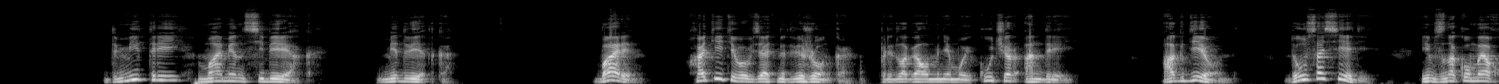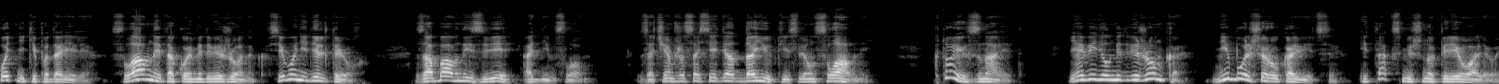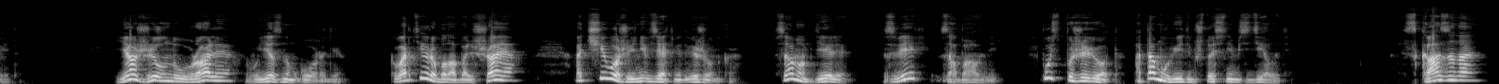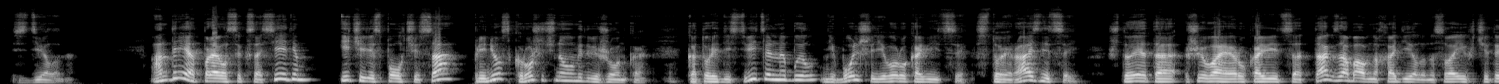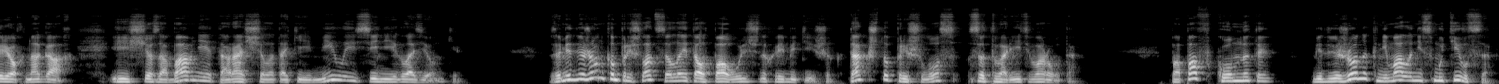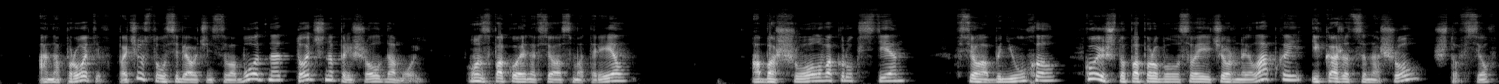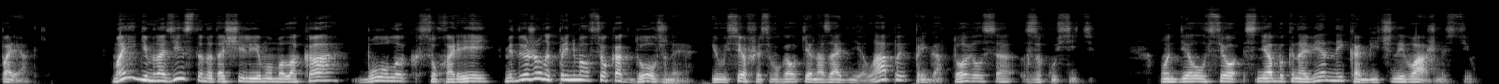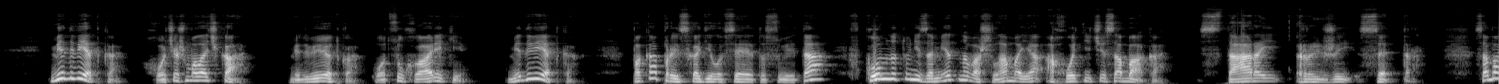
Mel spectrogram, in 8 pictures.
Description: Аудиокнига Медведко | Библиотека аудиокниг
Aудиокнига Медведко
